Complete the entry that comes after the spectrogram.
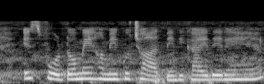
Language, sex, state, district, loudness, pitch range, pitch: Hindi, female, Punjab, Pathankot, -12 LUFS, 220-260 Hz, 240 Hz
